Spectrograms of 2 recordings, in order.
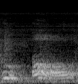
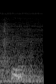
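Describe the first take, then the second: First: The word ends with a rounded L sound. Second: The word ends without any L sound. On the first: The speaker calls it right. "instead of saying pu-o" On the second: The speaker calls it wrong. "it comes out pu"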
